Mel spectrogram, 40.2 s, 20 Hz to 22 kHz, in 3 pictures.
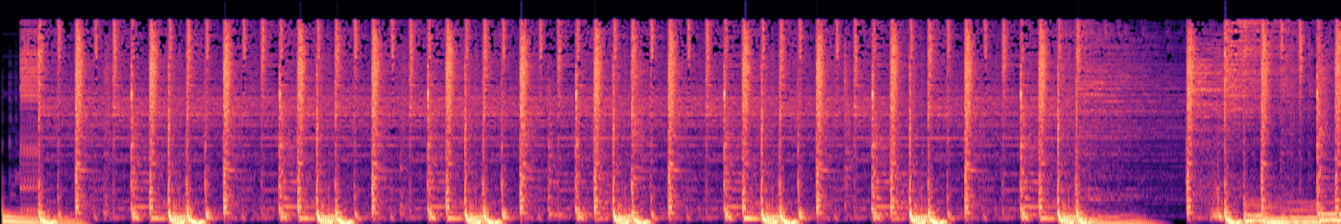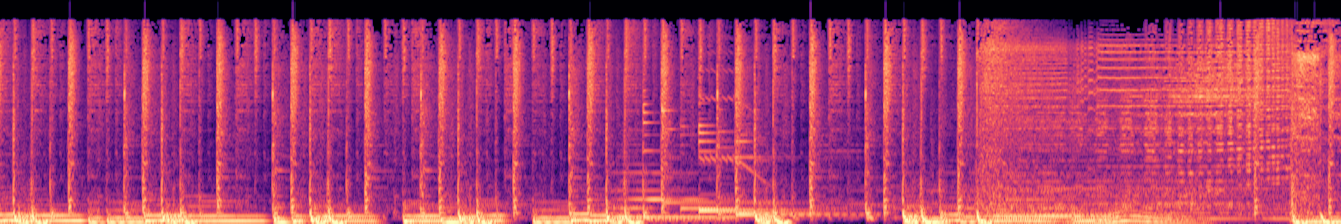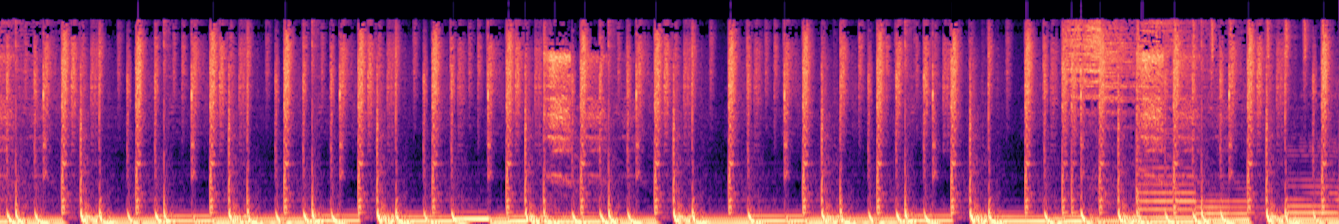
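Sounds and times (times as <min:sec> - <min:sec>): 
old bass rhythm: 0:00.0 - 0:00.9, 0:12.4 - 0:40.2
nu drum rhythm: 0:00.4 - 0:40.2.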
